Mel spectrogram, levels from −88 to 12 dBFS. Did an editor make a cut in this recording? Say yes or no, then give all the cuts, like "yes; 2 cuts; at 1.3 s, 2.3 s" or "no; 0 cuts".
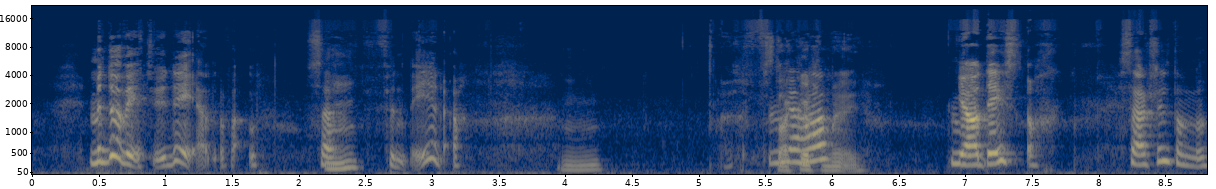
yes; 1 cut; at 2.5 s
